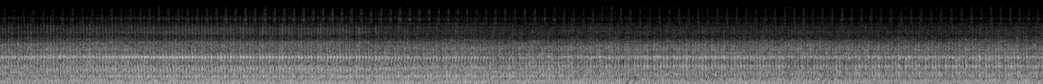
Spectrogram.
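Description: Heavy truck diesel engine idling steadily, with a steady high-pitched whine running above the engine noise.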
